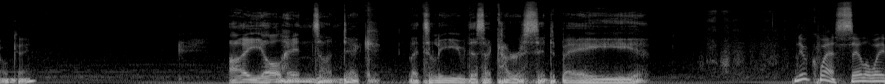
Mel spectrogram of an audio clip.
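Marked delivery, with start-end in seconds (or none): 2.3-6.5 low, slow pirate captain voice. Acted. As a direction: bellow orders like a ship captain. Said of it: "a pirate voice for this".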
